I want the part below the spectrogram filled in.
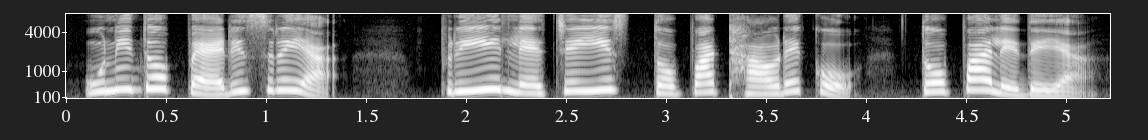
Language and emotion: Santali, neutral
